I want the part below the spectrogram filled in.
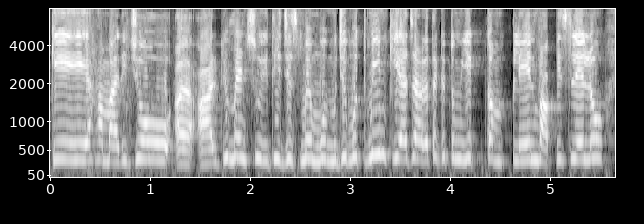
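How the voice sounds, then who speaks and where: A woman's voice: sits high, fairly even intonation, moderate pace. A woman with a Pakistani accent explains her side as an interview guest.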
